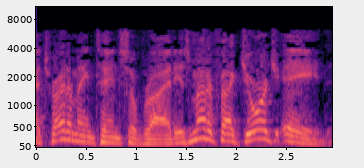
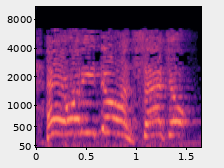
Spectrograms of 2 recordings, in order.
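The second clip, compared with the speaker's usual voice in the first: hollering. Retold or imitated. Cousin Buddy calling down from the window, very high. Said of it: "he hollers out of the window".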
